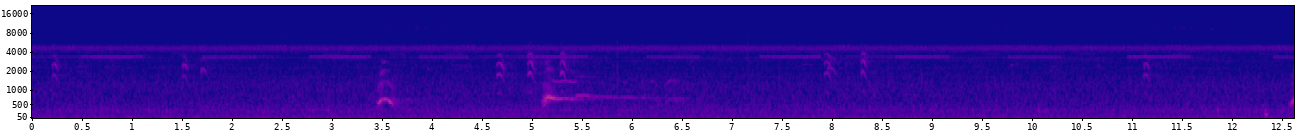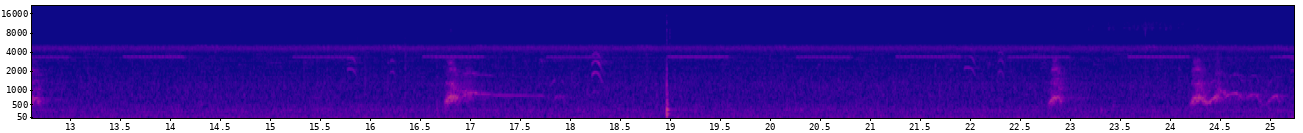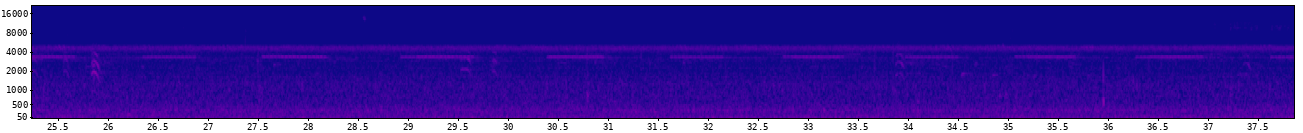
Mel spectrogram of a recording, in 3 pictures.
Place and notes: Santuario, Antioquia, Colombia - Natural soundscape Santuario
Field recording captured on the rural areas of Santuario, Antioquia, Colombia.
10:00 pm night, clear sky
Zoom H2n inner microphones in XY mode.
Recorder at ground level.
